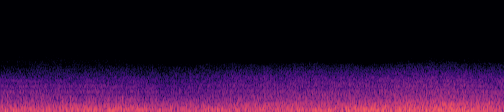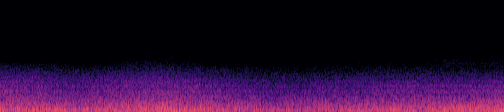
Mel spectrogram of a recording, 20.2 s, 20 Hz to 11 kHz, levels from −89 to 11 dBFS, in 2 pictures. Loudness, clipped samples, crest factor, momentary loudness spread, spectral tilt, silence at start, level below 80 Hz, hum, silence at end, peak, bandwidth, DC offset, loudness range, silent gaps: -35 LUFS; under 0.1%; 16 dB; 9 LU; -14.5 dB/octave; 0 s; -34 dBFS; none; 0 s; -16 dBFS; 1.8 kHz; under 0.1%; 8 LU; none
